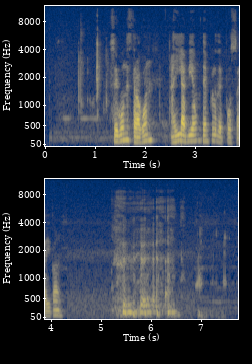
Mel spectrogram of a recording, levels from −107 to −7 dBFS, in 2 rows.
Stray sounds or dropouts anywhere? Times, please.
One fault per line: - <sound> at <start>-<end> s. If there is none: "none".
- laugh at 5.2-6.7 s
